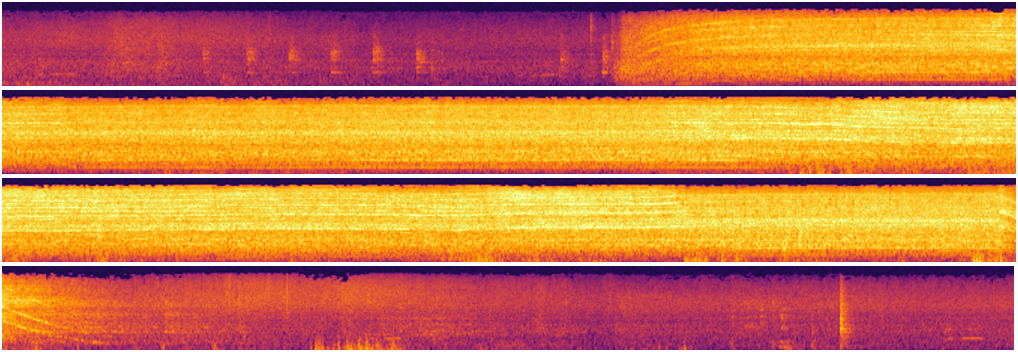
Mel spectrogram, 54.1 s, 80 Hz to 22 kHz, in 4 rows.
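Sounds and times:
saw motor winding down: 8.2 - 43.3
table saw cutting wood: 8.2 - 43.3.

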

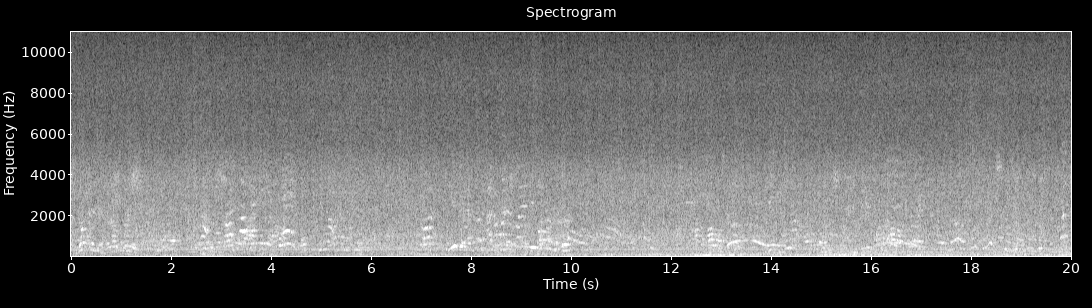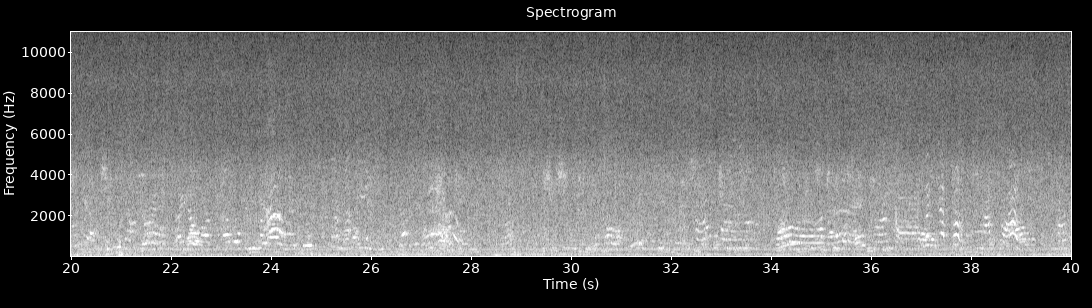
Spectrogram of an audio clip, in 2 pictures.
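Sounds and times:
chatter of children and adults: 0.0 - 40.0
waterfall pouring into pool: 0.0 - 40.0.

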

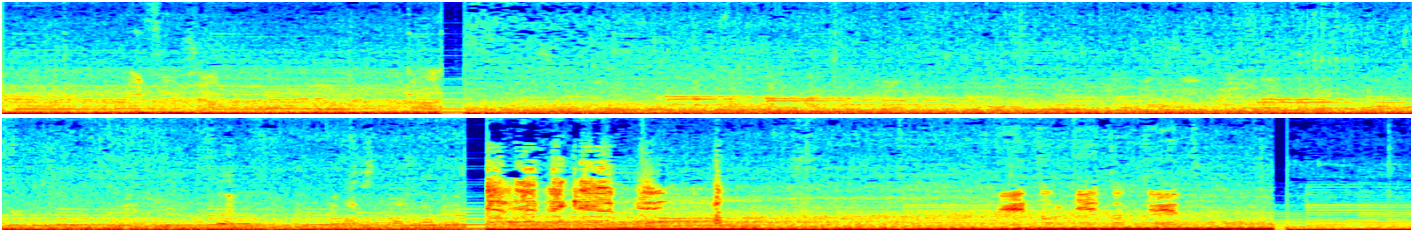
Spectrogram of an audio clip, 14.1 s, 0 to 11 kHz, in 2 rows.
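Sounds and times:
background music: 0.0 - 14.0
truck engine driving past: 0.0 - 14.0.

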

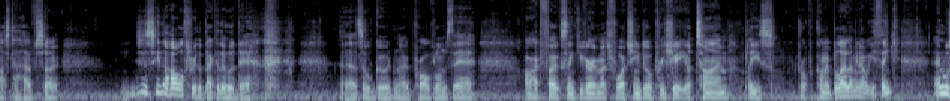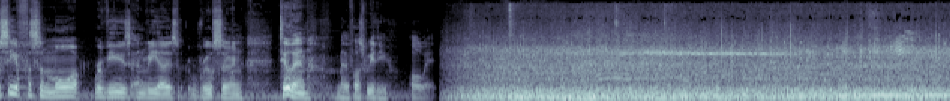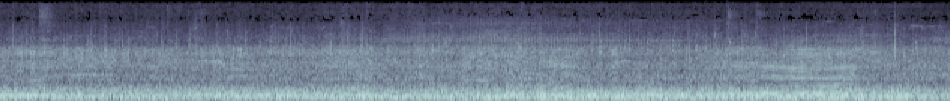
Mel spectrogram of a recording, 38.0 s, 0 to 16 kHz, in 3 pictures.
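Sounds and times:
low rumble of vehicles and machinery: 0.0 - 17.7, 18.6 - 38.0
indistinct voices: 20.5 - 38.0.

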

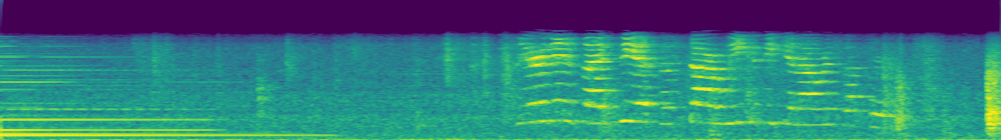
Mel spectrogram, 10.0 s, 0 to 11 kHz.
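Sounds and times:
acoustic guitar chord ringing: 0.0 - 3.6.

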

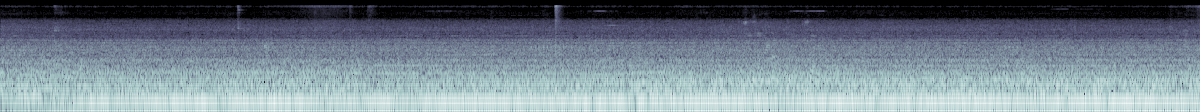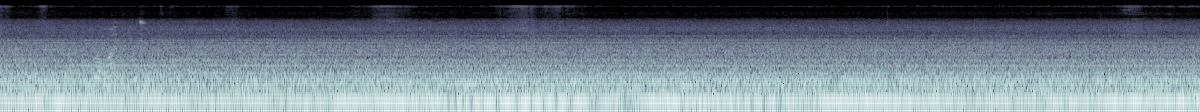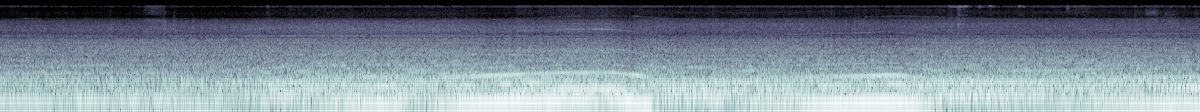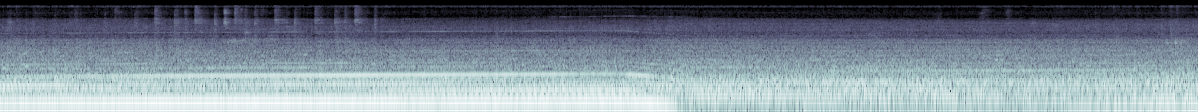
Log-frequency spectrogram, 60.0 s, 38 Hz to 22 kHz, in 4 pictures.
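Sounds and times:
bus engine rumble and whine: 0.0 - 59.9.

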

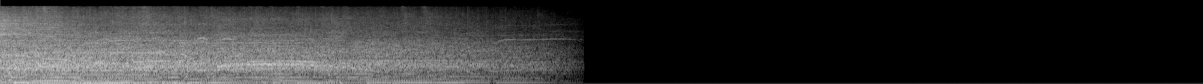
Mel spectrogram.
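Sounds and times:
gospel band final chord: 0.0 - 5.8.

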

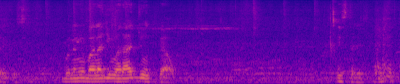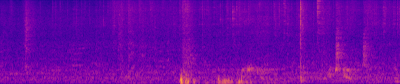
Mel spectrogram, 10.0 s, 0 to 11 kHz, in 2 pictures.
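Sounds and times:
pigeon cooing: 7.3 - 9.6.

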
